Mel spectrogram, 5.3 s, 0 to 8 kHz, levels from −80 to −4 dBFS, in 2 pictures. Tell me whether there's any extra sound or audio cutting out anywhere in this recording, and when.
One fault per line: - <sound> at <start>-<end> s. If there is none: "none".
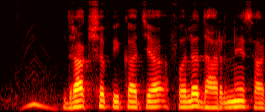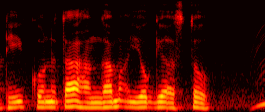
none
